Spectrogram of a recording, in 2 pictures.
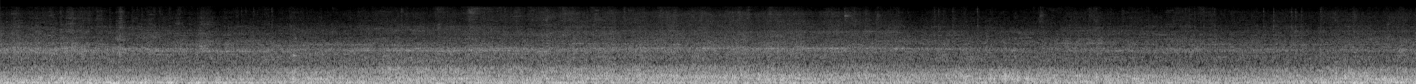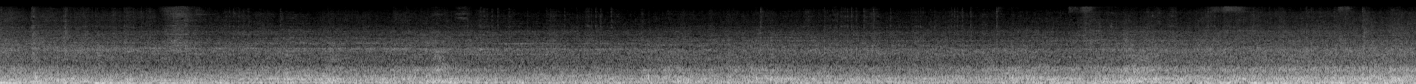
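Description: Freight train cars rolling past close by: a steady rumble of wheels on rail. A faint thin high tone runs through about the first half.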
